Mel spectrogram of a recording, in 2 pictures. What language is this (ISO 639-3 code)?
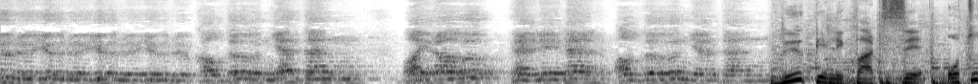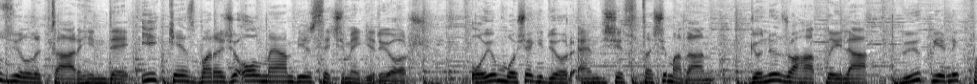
tur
